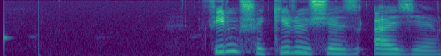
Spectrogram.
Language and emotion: Russian, neutral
